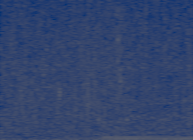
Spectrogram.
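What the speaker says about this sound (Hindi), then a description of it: "देखो कितनी जोर की बारिश हो रही है।" Heavy rain in a cartoon scene pours down as a steady, dense hiss that fills the whole clip, with a low hum joining partway through.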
